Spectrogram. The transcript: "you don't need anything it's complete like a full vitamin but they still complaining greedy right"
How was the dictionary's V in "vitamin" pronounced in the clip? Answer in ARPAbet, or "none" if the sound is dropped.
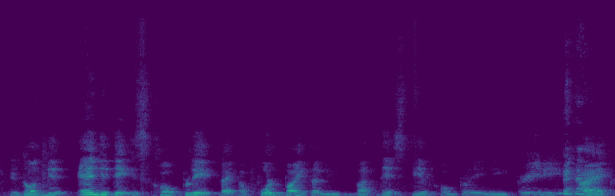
B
